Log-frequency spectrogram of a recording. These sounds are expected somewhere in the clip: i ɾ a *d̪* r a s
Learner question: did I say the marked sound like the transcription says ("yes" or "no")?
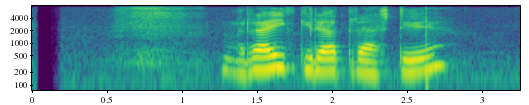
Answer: no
